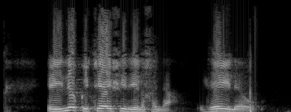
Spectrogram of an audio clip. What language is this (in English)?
Kabyle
